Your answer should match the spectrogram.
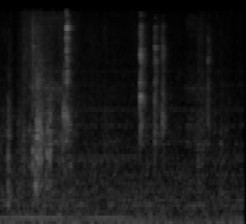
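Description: Faint clicks and rustles of a retractable seat belt retractor, its webbing and a bolted steel L-bracket being handled and turned in the hands: a couple of short taps about half a second in and again about a second and a half in, over a steady low hum.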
